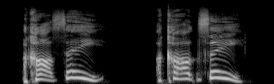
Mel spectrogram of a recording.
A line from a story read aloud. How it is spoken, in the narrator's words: screamed the leader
